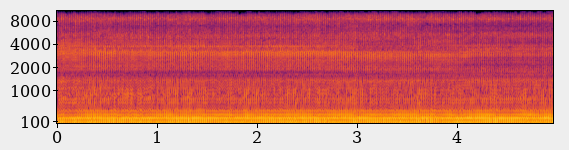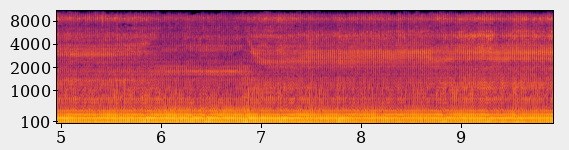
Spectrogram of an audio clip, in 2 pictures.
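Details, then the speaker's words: Lennox pulse furnace firing normally with its front cover guard removed after being lit with the cover held on: a loud, steady low drone with a fast, even throb and no stumbles or dropouts. "so i got it running i put this back on and held the metal cover over so that it could actually mix with that gas let's take this off here and then you'll be able to hear how loud it is"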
